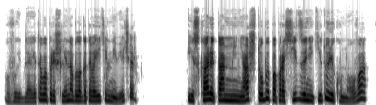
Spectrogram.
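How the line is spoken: Seemingly even voice. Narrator (Russian): Вроде бы ровным голосом спросил он

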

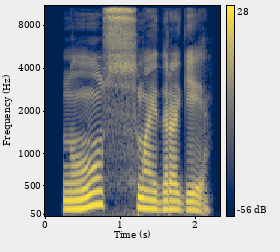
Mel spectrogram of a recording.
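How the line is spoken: Drawled. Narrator (Russian): протянул Моран

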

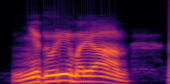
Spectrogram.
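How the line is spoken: Irritated, curt. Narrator (Russian): раздраженно бросил Прескотт

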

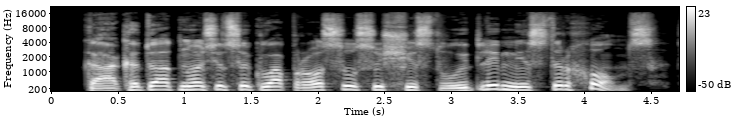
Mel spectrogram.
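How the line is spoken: Plain question. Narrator (Russian): спросил Хоуэллс

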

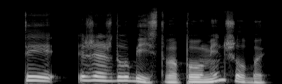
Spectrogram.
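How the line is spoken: Sarcastic remark. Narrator (Russian): саркастично подметил Салим

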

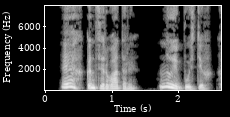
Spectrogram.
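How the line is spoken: Snorting. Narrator (Russian): хмыкнула Варвара

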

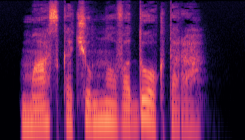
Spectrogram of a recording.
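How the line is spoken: Whisper. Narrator (Russian): прошептал Пауло

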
